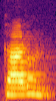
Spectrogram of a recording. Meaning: spring
- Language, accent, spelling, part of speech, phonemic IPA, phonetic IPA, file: Armenian, Eastern Armenian, գարուն, noun, /ɡɑˈɾun/, [ɡɑɾún], Hy-գարուն.ogg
